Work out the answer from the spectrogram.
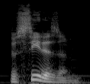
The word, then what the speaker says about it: Docetism: So Docetism is kind of they match, right? They match up in terms of emphasis.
